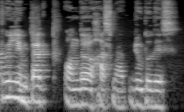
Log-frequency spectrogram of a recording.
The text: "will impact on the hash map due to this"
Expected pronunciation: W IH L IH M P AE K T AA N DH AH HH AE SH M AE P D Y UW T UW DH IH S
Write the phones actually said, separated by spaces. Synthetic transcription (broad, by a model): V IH L IH M P AE K T AA N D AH HH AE S M AE P D Y UW T UW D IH S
